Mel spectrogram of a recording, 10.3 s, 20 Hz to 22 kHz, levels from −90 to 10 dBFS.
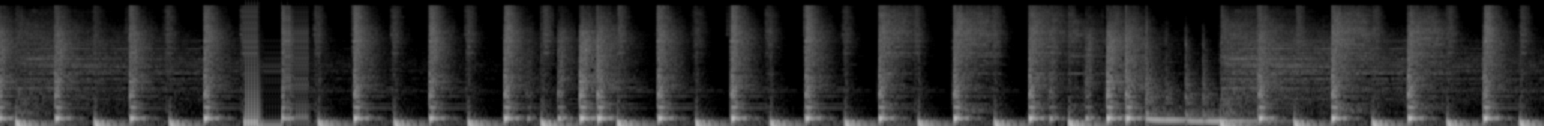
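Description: A short music clip with one fault. From 1.65 to 2.07 s the music collapses into a rigid, metallic buzz with a fixed pitch of 50 Hz. This is robotic sound from repeated short buffers. The likely cause is new audio arriving too seldom, so playback keeps looping the last 20 ms chunk to fill the gaps. That repeat length sets the 50 Hz tone. Around 70% of this stretch is repeated material, so most of the real music there is skipped.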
